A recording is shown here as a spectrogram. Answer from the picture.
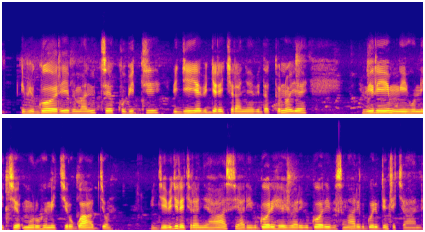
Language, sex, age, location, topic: Kinyarwanda, female, 50+, Musanze, agriculture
